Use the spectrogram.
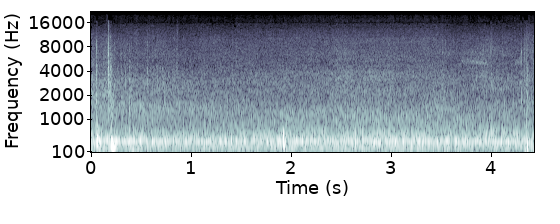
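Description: Honey bees hum steadily around an open hive during hive reduction, a soft continuous drone with a few brief nearer buzzes and light handling knocks.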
